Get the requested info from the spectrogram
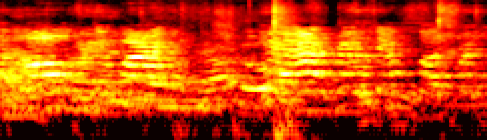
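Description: Many children's voices talking and calling out at once, high-pitched and overlapping into an unintelligible group chatter.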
